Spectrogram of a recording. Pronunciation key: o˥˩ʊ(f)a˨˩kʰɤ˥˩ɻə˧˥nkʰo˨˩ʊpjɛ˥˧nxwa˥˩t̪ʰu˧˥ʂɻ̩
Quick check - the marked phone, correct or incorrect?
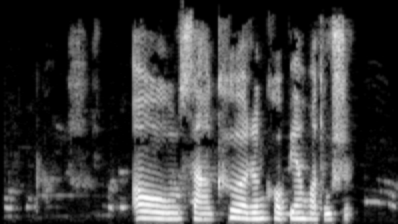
incorrect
